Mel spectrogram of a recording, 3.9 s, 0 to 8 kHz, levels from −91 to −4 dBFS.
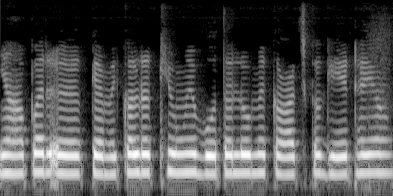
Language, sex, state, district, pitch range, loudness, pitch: Hindi, female, Uttarakhand, Tehri Garhwal, 235-250 Hz, -14 LUFS, 245 Hz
